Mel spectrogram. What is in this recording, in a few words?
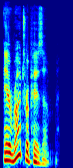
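"aerotropism", English, uk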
